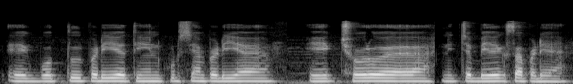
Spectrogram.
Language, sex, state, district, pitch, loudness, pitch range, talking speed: Marwari, male, Rajasthan, Nagaur, 145 Hz, -14 LUFS, 145-150 Hz, 165 wpm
